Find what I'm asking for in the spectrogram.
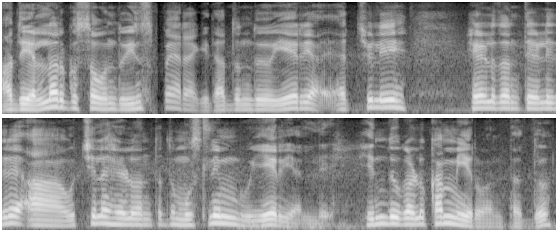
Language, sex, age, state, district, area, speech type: Kannada, male, 30-45, Karnataka, Udupi, rural, spontaneous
